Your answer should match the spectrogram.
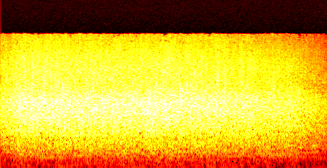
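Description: An audience from the world of culture in the largest auditorium of a city arts complex in Portugal claps and cheers to greet Pope Benedict XVI, a dense, unbroken roar of applause that holds at a constant loud level, then begins to taper off at the end.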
